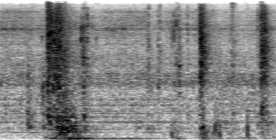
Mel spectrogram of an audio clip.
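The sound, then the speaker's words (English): A door swings shut with a broad thud, followed by a few sharp metallic clicks and clunks of its lock being worked, with no talking. “And do you want to close this door? I'm locking. You're locking this door.”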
